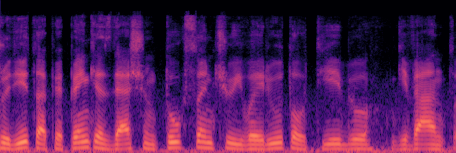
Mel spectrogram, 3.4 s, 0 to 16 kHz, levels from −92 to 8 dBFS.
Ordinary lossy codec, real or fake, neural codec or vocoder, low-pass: Opus, 32 kbps; real; none; 10.8 kHz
